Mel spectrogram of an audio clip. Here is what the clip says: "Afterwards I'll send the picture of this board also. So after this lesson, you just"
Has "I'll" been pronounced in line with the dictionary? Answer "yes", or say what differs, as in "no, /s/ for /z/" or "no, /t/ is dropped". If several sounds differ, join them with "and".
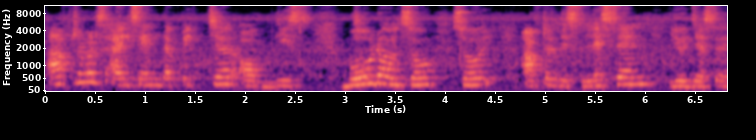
yes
